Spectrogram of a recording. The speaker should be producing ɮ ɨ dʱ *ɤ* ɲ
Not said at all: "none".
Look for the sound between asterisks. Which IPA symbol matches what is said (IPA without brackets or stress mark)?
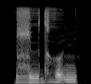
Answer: ɤ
